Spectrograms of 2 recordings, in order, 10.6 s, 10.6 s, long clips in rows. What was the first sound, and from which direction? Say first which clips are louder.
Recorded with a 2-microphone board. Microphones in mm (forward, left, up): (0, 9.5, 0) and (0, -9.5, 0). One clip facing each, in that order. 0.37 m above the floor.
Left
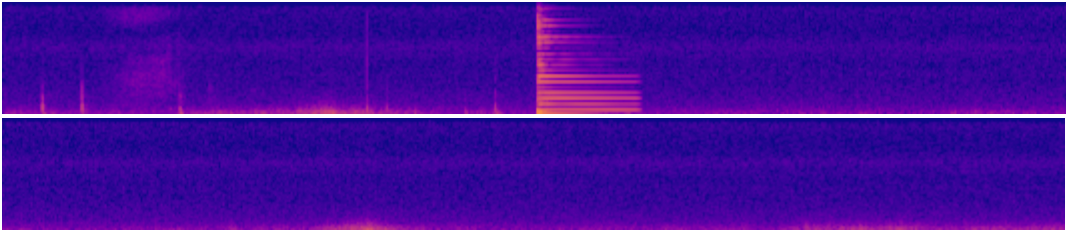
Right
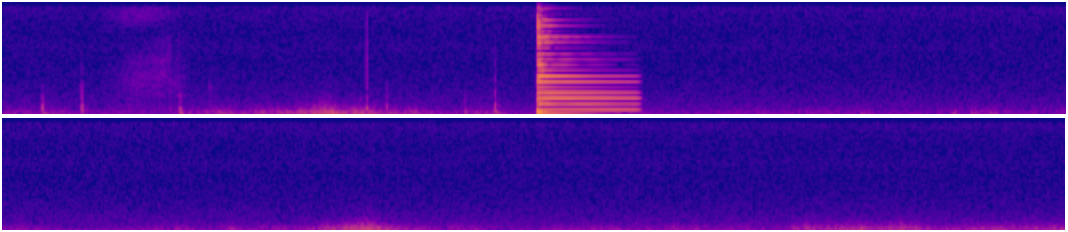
Footsteps: left 5 dB; 30° left (ahead or behind).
